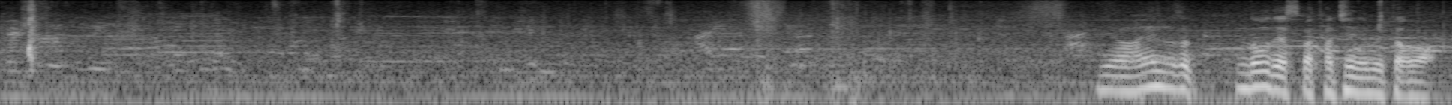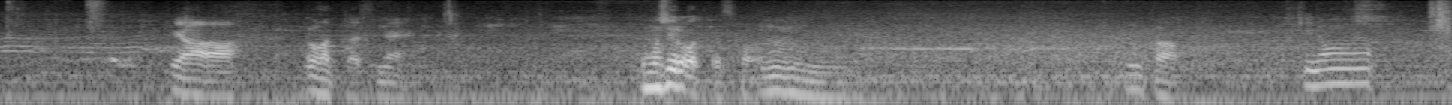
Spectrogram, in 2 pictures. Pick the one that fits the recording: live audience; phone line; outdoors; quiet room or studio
outdoors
